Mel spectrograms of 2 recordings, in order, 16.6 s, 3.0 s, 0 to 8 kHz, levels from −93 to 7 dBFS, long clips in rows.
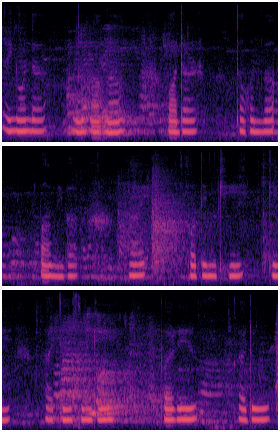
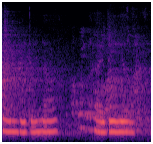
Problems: background conversations at intervals, low volume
